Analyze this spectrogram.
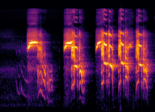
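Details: Grey francolin (Dakhni teetar), a new bird singing nonstop in a room: loud, raspy, ringing phrases delivered in a rapid series, the last three run close together, each a burst of grating notes.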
